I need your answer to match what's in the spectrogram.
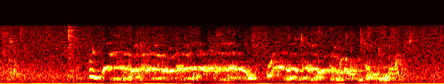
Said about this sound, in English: Notice the bubbles are slowing down. And she's out.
